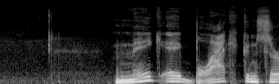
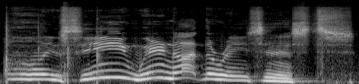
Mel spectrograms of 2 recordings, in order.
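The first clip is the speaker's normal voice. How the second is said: high, very slow mocking voice; simpering high mock voice; mocking conservative; 10 semitones higher, much slower than usual. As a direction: parody a smug conservative, stretched out. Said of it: "a cock conservative going like".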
